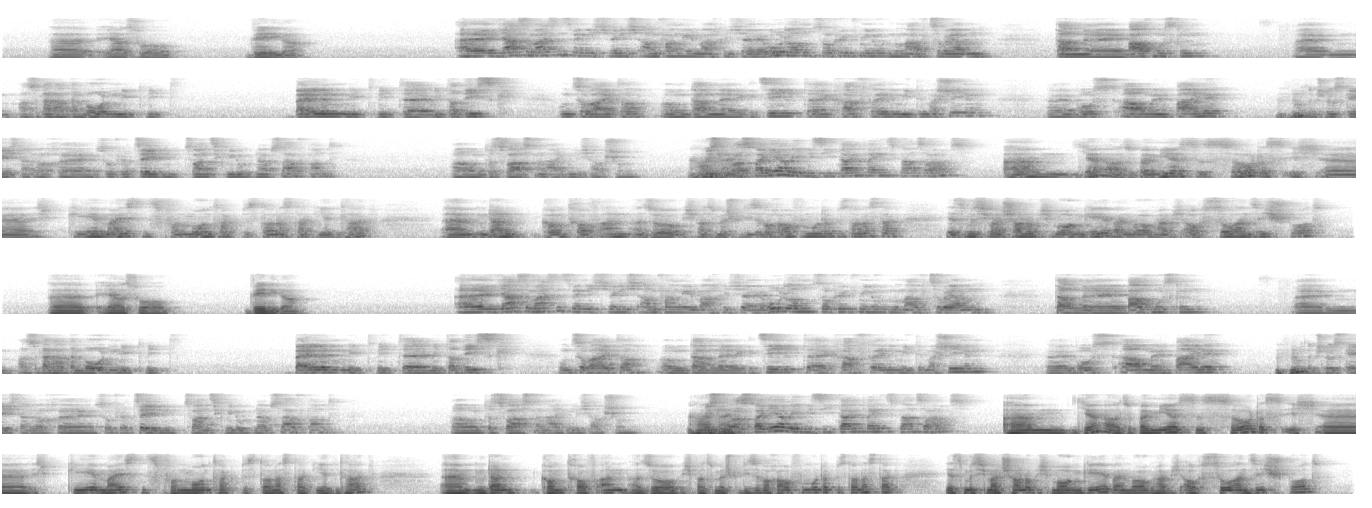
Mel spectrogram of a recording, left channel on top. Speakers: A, on the right (about 25°); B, on the right (about 50°).
A: äh, eher so weniger?
B: Äh, ja, so meistens, wenn ich, wenn ich anfange, mache ich äh, Rudern, so fünf Minuten, um aufzuwärmen. Dann äh, Bauchmuskeln, ähm, also dann halt am Boden mit, mit Bällen, mit, mit, äh, mit der Disk und so weiter. Und dann äh, gezielt äh, Krafttraining mit den Maschinen, äh, Brust, Arme, Beine.
A: Mhm.
B: Und am Schluss gehe ich dann noch äh, so für 10, 20 Minuten aufs Laufband. Äh, und das war's dann eigentlich auch schon.
A: Ah,
B: Ein bisschen
A: nice.
B: was bei dir? Wie, wie sieht dein Trainingsplan so aus?
A: Ähm, ja, also bei mir ist es so, dass ich, äh, ich gehe meistens von Montag bis Donnerstag jeden Tag. Ähm, und dann kommt drauf an, also ich war zum Beispiel diese Woche auch von Montag bis Donnerstag. Jetzt muss ich mal schauen, ob ich morgen gehe, weil morgen habe ich auch so an sich Sport.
